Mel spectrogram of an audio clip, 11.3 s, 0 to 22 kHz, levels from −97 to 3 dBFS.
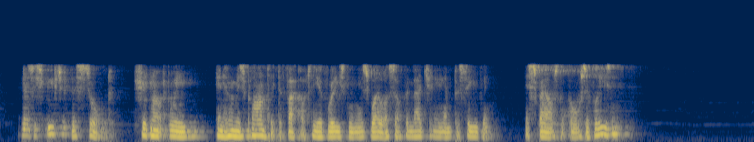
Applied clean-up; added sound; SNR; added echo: neural mask model DeepFilterNet 3.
